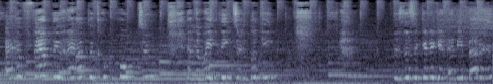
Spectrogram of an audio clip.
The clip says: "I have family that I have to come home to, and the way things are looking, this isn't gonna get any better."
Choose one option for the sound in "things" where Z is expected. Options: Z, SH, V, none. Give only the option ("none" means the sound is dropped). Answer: Z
